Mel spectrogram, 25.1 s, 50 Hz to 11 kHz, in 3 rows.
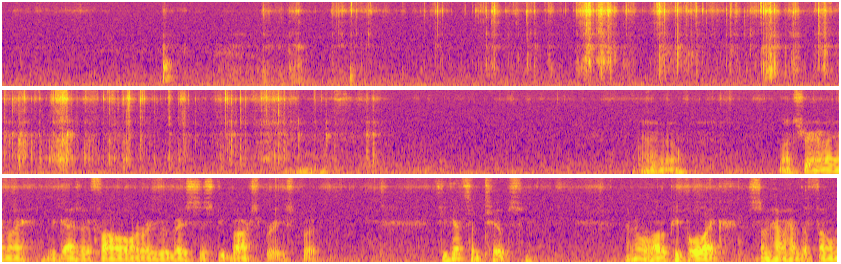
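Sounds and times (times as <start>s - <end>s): wax paper wrapper crinkling: 2.7s - 11.3s.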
